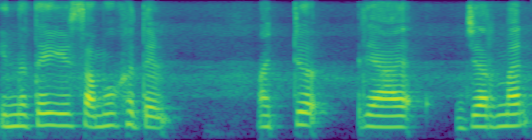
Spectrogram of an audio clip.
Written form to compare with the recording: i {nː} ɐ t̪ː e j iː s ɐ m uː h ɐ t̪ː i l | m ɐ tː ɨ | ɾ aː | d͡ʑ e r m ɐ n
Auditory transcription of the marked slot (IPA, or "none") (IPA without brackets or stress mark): nː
